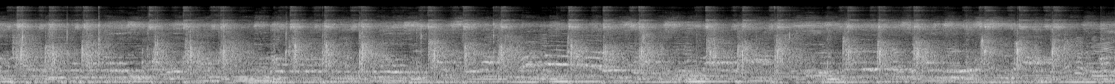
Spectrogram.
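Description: Gospel music with singing, a bass line and a steady beat of hand claps from the congregation clapping along.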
